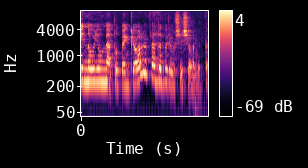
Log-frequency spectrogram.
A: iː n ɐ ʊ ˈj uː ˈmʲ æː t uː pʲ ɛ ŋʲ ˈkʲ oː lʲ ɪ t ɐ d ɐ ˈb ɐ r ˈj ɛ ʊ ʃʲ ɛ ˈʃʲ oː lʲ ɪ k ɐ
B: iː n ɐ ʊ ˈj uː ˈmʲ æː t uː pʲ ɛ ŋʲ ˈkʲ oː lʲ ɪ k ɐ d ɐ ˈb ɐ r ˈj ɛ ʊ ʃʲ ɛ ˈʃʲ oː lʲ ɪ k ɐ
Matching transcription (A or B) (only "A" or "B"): B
